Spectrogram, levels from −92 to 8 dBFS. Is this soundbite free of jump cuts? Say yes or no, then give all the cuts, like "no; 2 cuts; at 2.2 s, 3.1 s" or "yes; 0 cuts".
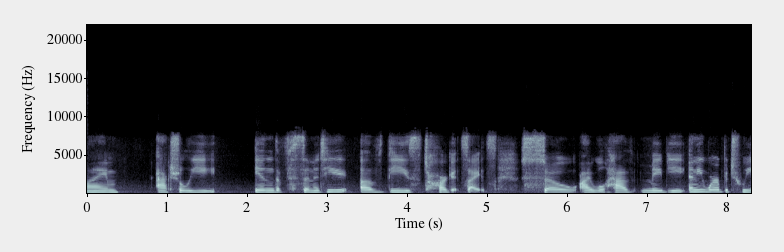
yes; 0 cuts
